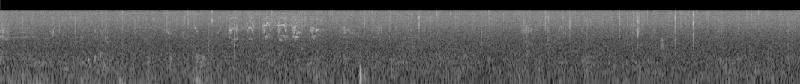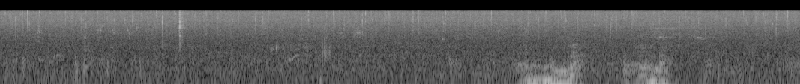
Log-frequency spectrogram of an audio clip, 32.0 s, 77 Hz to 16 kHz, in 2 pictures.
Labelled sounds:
6.1	6.4	humpback whale, 2.0 to 2.5 kHz
10.4	10.7	humpback whale, 2.1 to 2.5 kHz

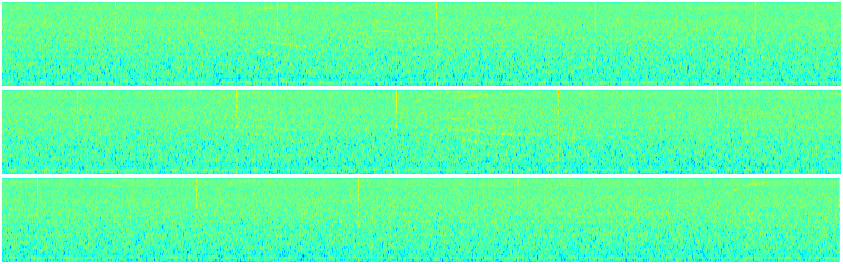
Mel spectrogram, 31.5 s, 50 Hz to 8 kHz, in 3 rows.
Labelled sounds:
3.0	5.0	killer whale, Bigg's (transient), 0.65 to 7.7 kHz
13.1	14.7	killer whale, Bigg's (transient), 1.1 to 7.8 kHz
15.5	17.5	killer whale, Bigg's (transient), 0.69 to 7.5 kHz
20.5	21.4	killer whale, Bigg's (transient), 6.1 to 7.0 kHz
29.8	31.0	killer whale, Bigg's (transient), 0.49 to 7.2 kHz

